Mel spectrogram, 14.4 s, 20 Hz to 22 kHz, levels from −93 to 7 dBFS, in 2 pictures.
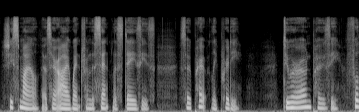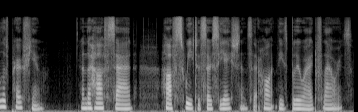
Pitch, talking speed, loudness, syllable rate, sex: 165 Hz, 140 wpm, -20 LUFS, 4.1 syllables/s, female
